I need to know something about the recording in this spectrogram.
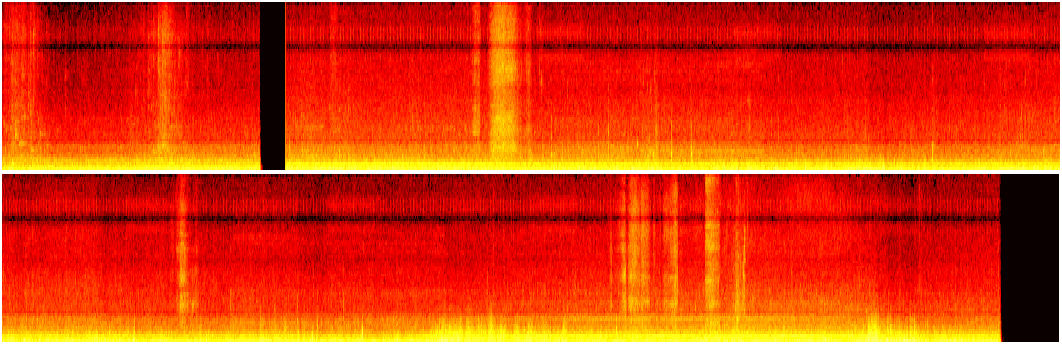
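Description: A fishing boat's engine running steadily with a constant hum, mixed with wind noise on the microphone. A short silent gap breaks it about three seconds in.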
